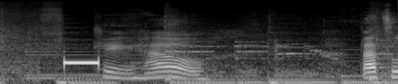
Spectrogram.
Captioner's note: beeps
